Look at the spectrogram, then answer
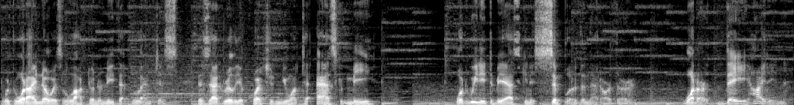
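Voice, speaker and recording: A commanding superhero vigilante, performed by a man, speaking in terse, forceful orders. It is a dramatic comic-book reading with music behind. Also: low-pitched, normal speed, creaky, voice pushed down. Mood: guarded, stern.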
